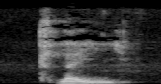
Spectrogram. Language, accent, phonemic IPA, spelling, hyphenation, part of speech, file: English, Southern England, /ˈkleɪ(j)i/, clayey, clay‧ey, adjective, LL-Q1860 (eng)-clayey.wav
- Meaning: 1. Composed of clay or containing (much) clay; clayish 2. Covered or dirtied with clay 3. Resembling clay; claylike, clayish 4. Of the human body, as contrasted with the soul; bodily, human, mortal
